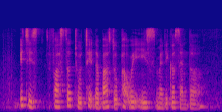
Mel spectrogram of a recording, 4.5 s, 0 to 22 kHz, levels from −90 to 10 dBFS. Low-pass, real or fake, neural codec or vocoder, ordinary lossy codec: none; real; none; none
